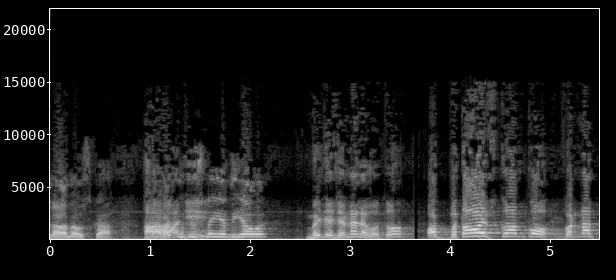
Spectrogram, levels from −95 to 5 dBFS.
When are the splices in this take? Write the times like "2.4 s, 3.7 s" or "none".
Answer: 3.6 s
